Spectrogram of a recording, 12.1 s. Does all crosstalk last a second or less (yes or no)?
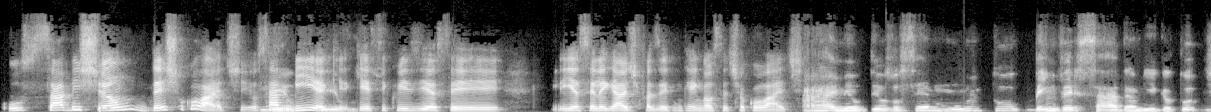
no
